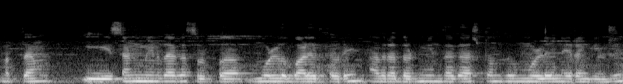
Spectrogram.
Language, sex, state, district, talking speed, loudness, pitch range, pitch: Kannada, male, Karnataka, Belgaum, 155 wpm, -14 LUFS, 130-140 Hz, 135 Hz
